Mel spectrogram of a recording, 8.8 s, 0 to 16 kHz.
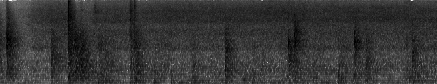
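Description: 3 lb combat robots, an egg-beater drum spinner and a big-wheeled vertical spinner, knocking into each other: five sharp hits about a second and a half apart, over a steady low hum.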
